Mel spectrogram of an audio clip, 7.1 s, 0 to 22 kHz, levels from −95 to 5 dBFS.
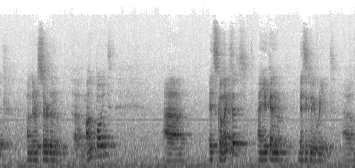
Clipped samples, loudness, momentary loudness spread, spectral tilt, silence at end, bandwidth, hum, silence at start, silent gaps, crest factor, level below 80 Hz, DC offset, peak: under 0.1%; -17 LUFS; 20 LU; -6.5 dB/octave; 0 s; 12.5 kHz; none; 0 s; none; 18 dB; -34 dBFS; under 0.1%; 0 dBFS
